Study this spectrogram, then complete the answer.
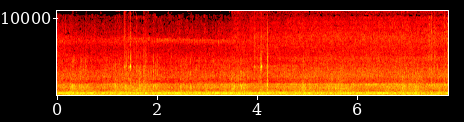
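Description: Wind rushes loudly past, outdoors.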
